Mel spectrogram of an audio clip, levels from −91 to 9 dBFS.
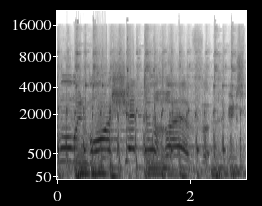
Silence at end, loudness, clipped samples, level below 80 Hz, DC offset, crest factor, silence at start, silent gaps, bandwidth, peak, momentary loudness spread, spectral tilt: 0 s; -10 LUFS; 0.2%; -22 dBFS; under 0.1%; 10 dB; 0 s; none; 16.5 kHz; 0 dBFS; 9 LU; -5 dB/octave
